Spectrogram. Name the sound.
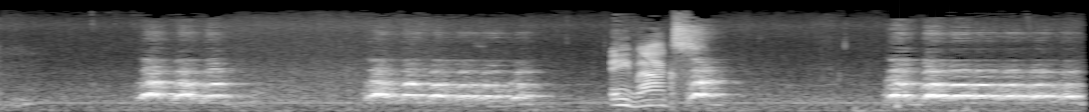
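dog barking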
